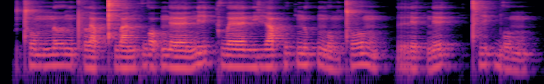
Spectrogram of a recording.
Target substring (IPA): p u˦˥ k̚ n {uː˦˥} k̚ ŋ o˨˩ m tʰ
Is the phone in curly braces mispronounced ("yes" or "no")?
yes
